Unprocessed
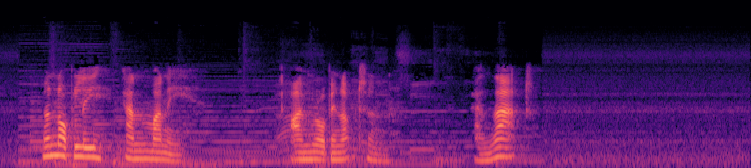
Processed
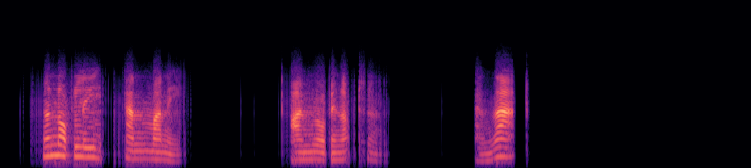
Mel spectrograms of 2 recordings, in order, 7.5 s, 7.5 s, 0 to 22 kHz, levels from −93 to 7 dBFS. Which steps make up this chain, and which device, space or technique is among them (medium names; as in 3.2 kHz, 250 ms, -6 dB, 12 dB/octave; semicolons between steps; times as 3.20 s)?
blown loudspeaker (crossover distortion -30.5 dBFS; cabinet simulation 140–3800 Hz, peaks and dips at 160 Hz -10 dB, 250 Hz +3 dB, 390 Hz -5 dB, 1.5 kHz +7 dB, 2.1 kHz +6 dB); trim -1.5 dB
